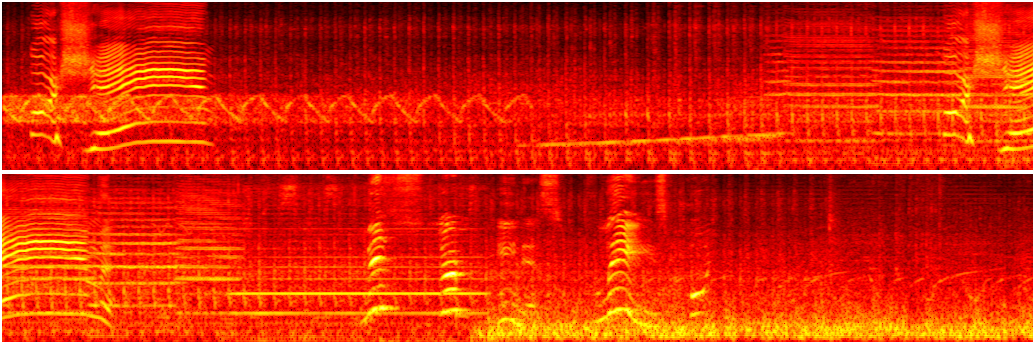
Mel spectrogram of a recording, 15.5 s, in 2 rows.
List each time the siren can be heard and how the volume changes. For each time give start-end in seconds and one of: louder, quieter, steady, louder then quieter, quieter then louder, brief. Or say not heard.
0.0-15.4 louder.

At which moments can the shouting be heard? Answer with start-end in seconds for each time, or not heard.
0.2-1.6, 7.0-8.6, 10.4-13.1.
